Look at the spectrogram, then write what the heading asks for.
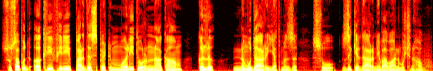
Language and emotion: Kashmiri, neutral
